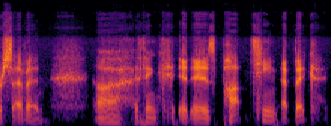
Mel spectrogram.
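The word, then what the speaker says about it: Pop Team Epic: I think it is pop team epoch is how you pronounce that all time yeah pop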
